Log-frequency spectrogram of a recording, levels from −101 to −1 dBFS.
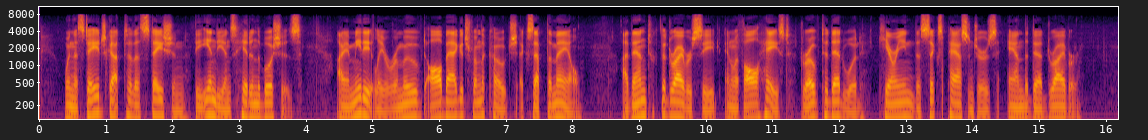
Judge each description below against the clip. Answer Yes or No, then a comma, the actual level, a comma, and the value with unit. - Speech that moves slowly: No, average, 165 wpm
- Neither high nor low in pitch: No, low, 100 Hz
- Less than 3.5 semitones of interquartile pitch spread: No, average, 4.4 semitones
